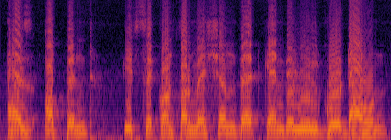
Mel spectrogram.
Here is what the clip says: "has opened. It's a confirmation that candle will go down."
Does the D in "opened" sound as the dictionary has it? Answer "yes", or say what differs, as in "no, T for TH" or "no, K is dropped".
yes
